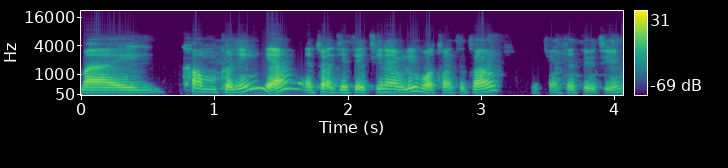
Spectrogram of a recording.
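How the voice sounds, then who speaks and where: A man with a Trinidadian accent speaks in a fairly high voice, recorded with a dry, close sound and no echo. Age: 30s. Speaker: counseling psychologist. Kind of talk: interview. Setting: live stream. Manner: halting.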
